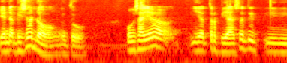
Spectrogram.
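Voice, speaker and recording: A man talks with lively intonation. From Indonesia, Surabaya (East Java). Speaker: philosophy lecturer. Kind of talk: lecture. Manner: conversational, interactive with students.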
